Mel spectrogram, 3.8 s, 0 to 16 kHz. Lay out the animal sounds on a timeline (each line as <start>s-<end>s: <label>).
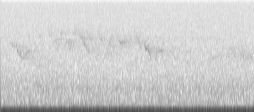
0.1s-3.8s: Blue-headed Vireo (Vireo solitarius)
0.5s-1.5s: Chestnut-sided Warbler (Setophaga pensylvanica)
